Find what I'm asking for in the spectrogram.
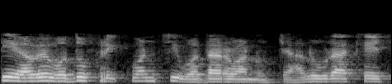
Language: Gujarati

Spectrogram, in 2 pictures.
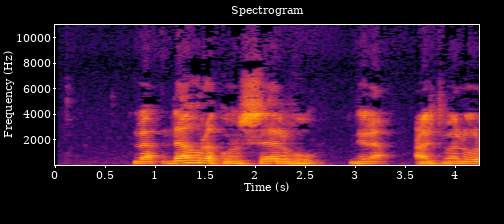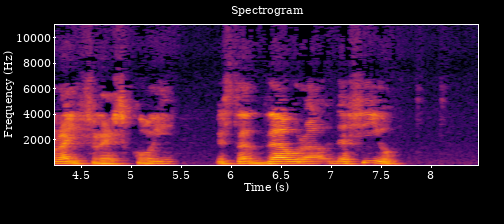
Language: Esperanto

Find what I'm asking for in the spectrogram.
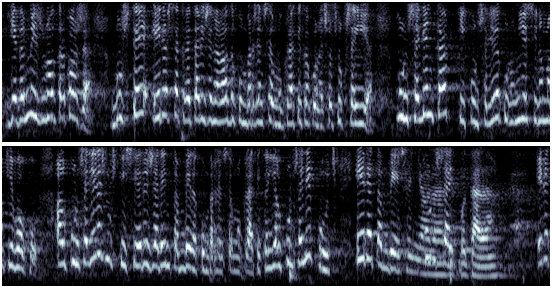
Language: Catalan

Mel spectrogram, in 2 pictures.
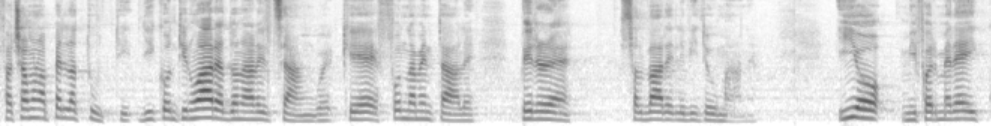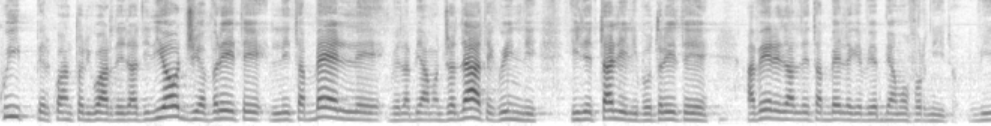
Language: Italian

